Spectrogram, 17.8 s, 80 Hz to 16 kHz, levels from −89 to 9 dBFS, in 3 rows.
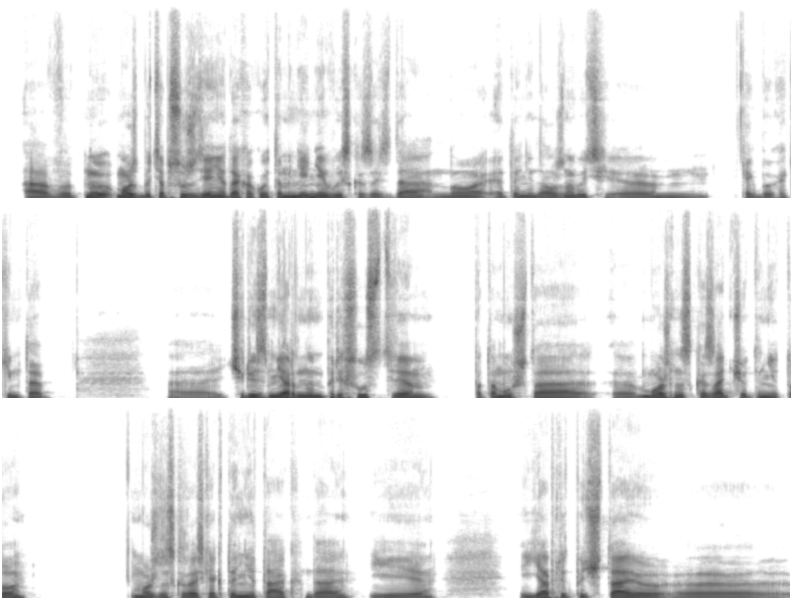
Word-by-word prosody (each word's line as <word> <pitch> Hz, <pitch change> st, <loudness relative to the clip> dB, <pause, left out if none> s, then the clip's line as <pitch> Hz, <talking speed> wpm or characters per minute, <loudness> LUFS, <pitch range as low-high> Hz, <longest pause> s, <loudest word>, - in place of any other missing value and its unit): а, 115 Hz, 0 st, +1 dB
вот, 120 Hz, +1 st, -5 dB
ну, 150 Hz, -8 st, +5 dB
может 150 Hz, -1 st, +5 dB
быть, 125 Hz, -1 st, -1 dB
обсуждение, 130 Hz, +3 st, +3 dB
да, 125 Hz, 0 st, +3 dB
какое-то 120 Hz, 0 st, -1 dB
мнение 145 Hz, +6 st, +4 dB
высказать, 110 Hz, -3 st, -4 dB
да, 130 Hz, +2 st, -2 dB
но 125 Hz, +2 st, -2 dB
это 130 Hz, 0 st, -7 dB
не 125 Hz, 0 st, 0 dB
должно 125 Hz, +3 st, -1 dB
быть, 125 Hz, -2 st, -2 dB
эм, 110 Hz, -1 st, -6 dB, 0.3 s
как 110 Hz, -1 st, -5 dB
бы, 105 Hz, -1 st, -5 dB
каким-то, 115 Hz, 0 st, -3 dB, 0.9 s
а, 110 Hz, +1 st, -10 dB
чрезмерным 140 Hz, +1 st, +5 dB
присутствием, 120 Hz, -, +1 dB, 0.3 s
потому 125 Hz, +2 st, +1 dB
что, 115 Hz, -2 st, 0 dB
э, 120 Hz, -2 st, -5 dB
можно 145 Hz, +3 st, +2 dB
сказать 130 Hz, 0 st, +1 dB
чё-то 130 Hz, -3 st, -3 dB
не 110 Hz, -1 st, +1 dB
то, 140 Hz, +7 st, +1 dB, 0.8 s
можно 125 Hz, +1 st, +1 dB
сказать 120 Hz, 0 st, +1 dB
как-то 130 Hz, +1 st, -1 dB
не 125 Hz, -1 st, +4 dB
так, 145 Hz, +5 st, -1 dB
да. 120 Hz, +3 st, -1 dB
И 110 Hz, -2 st, -3 dB, 0.6 s
я 135 Hz, +8 st, +3 dB
предпочитаю, 110 Hz, -6 st, 0 dB
120 Hz, 135 wpm, -24 LUFS, 115-130 Hz, 0.9 s, ну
